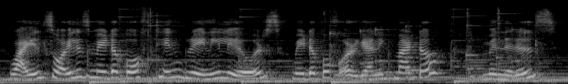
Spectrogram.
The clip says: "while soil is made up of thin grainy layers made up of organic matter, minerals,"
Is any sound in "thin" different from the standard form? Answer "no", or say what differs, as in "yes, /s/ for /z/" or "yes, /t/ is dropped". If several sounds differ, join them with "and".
yes, /t/ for /θ/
